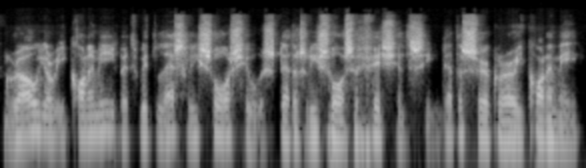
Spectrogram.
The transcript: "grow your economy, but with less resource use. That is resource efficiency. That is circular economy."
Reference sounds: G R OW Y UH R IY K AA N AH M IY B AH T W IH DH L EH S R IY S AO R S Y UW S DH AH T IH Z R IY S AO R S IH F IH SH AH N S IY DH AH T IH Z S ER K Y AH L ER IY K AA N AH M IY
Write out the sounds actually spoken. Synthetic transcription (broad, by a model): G R OW Y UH R IY K AA N AH M IY B AH T W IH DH L EH S R IY S AO R S Y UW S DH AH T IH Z R IY S AO R S IH F IH SH AH N S IY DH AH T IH S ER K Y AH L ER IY K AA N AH M IY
